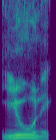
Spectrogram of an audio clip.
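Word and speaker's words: unique: ঠিক আছে তাহলে দেখ ইউনিক উচ্চারণটা এখানে ইউ এর উচ্চারণ ইউনিক ইউ তাইতো তার জন্য এ বসেছে ইট ওয়াজ ইউনিক এক্সপেরিয়েন্স এটা ছিল একটি অসাধারণ অভিজ্ঞতা ফর হার তার জন্য।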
